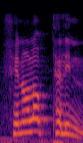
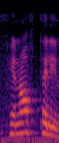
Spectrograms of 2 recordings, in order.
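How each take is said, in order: First: An 'ol' syllable is heard after 'phen'. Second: No 'ol' syllable is heard after 'phen'. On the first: The speaker calls it wrong. "ফেনলফথেলিন নয়" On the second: The speaker calls it right. "এটার pronunciation কিন্তু ফেনফথেলিন হয়"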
